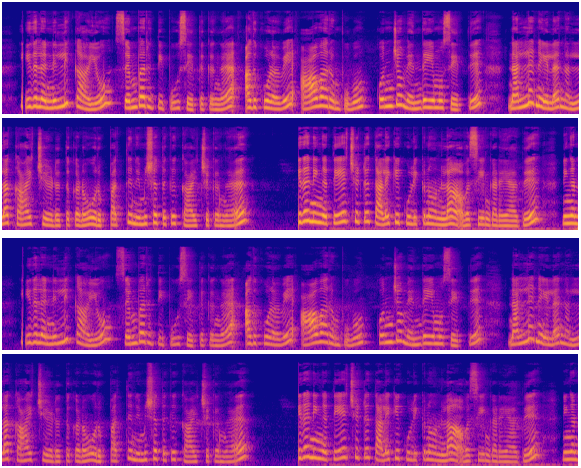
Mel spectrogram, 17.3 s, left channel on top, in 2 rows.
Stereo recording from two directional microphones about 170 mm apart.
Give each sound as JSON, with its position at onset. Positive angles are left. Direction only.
{"t": 0.4, "sound": "speech", "side_deg": 40}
